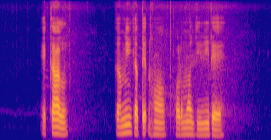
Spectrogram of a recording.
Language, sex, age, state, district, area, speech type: Santali, male, 18-30, West Bengal, Purulia, rural, spontaneous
